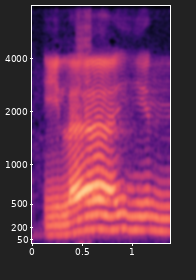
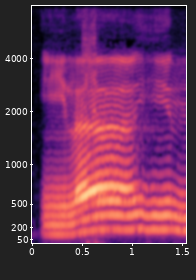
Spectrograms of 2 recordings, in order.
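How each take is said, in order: The two takes are said the same way.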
